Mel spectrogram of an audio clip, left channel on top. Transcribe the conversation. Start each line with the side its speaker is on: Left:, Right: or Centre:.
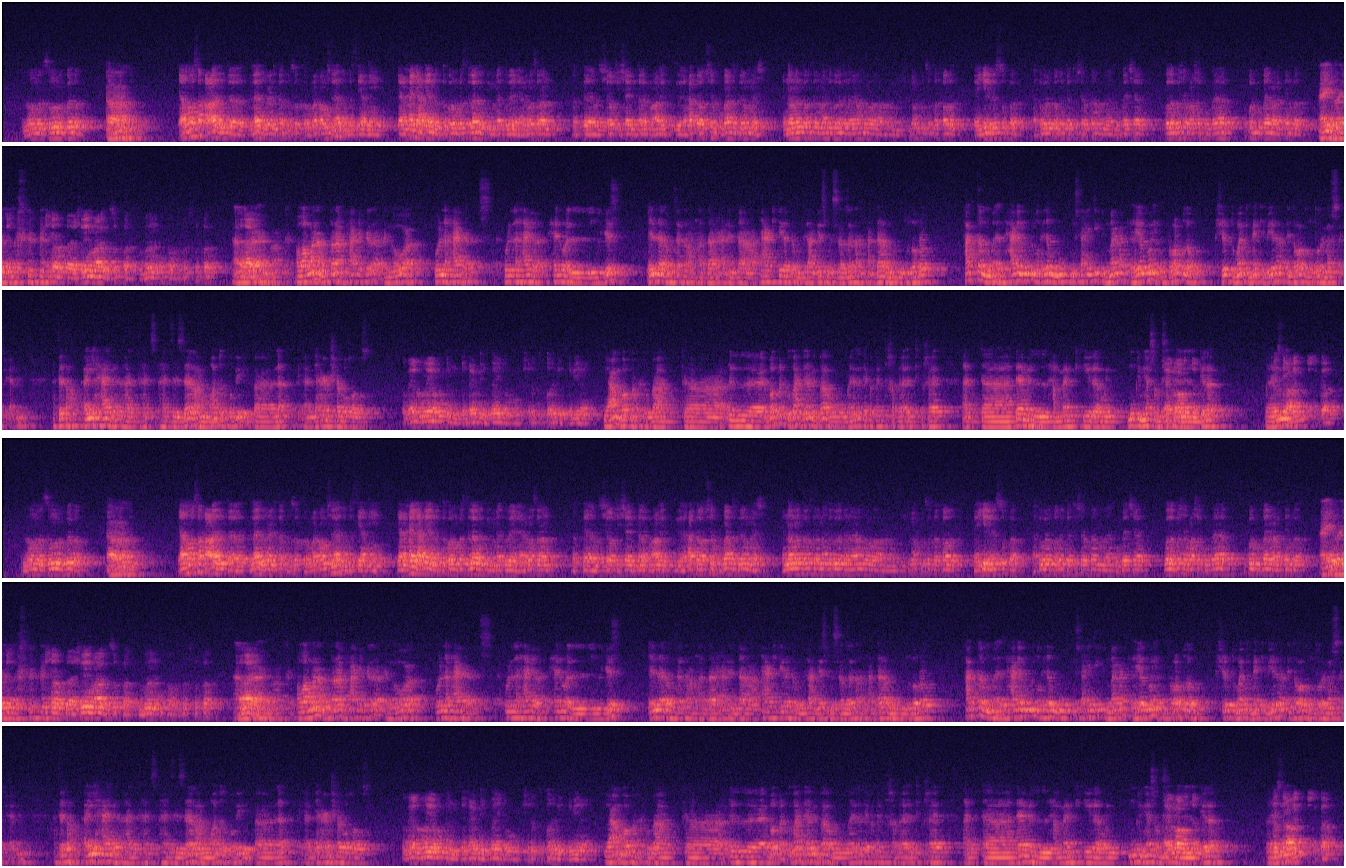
Right: اللي هم السموم البيضاء بتاعت
Left: اه
Right: ال- يعني هو صح عادي انت لازم يعني تاكل سكر وملح هو مش لازم بس يعني يعني حاجه عاديه انك تاكلهم بس لازم كميات قليله يعني مثلا ما ت- ما تشربش الشاي بثلاث معالق حتى لو تشرب كوبايه واحده في اليوم ماشي انما انت مثلا واحد يقول لك انا يا عم ما- مش باكل سكر خالص فيجي لي ليه السكر هتقول له طب انت بتشرب كام كوبايه شاي يقول لك بشرب عشر كوبايات وكل كوبايه معلقتين بس
Left: ايوه
Right: يعني انت
Left: ايوه
Right: بتشرب
Left: <laughs>
Right: تشرب 20 معلقه سكر وتقول انك انت ما بتاكلش سكر
Left: انا
Right: فلا
Left: فاهم
Right: يعني
Left: آه، اوكي هو عموما انا مقتنع بحاجه كده ان هو كل حاجه كل حاجه حلوه للجسم الا لو زادت عن حدها يعني انت في حاجات كتيره تبقى مفيده عن الجسم بس لو زادت عن حدها ممكن تضرك حتى الم- الحاجة اللي ممكن الوحيدة اللي ممكن- مستحيل تيجي في دماغك هي المية انت برضه لو شربت مية بكميات كبيرة انت برضه بتضر نفسك يعني هتتعب اي حاجة هت هت هتزداد عن المعدل الطبيعي فلا يعني دي حاجة مش حلوة خالص
Right: طب هي المية ممكن تتعبني ازاي لو شربت بطريقة كبيرة يعني
Left: يا عم بطنك هتوجعك آه، ال- بطنك هتوجعك جامد بقى ومعدتك هيبقى فيها انتخابات انتفاخات هت... هتعمل حمام كتير قوي ممكن يحصل مشاكل
Right: أي لو
Left: للكلى
Right: بت-
Left: فاهمني
Right: بتأثر عليك ك...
